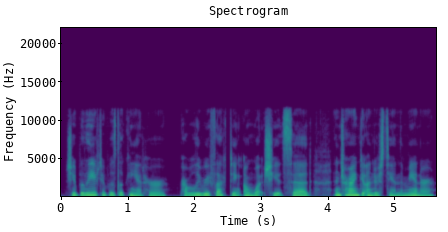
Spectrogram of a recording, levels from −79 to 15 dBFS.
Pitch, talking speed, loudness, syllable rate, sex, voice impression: 200 Hz, 215 wpm, -18 LUFS, 6.0 syllables/s, female, very feminine, slightly young, slightly adult-like, thin, slightly tensed, weak, slightly bright, slightly hard, slightly clear, very fluent, slightly raspy, slightly cute, slightly cool, very intellectual, refreshing, sincere, very calm, very friendly, very reassuring, slightly unique, elegant, sweet, slightly lively, kind, modest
